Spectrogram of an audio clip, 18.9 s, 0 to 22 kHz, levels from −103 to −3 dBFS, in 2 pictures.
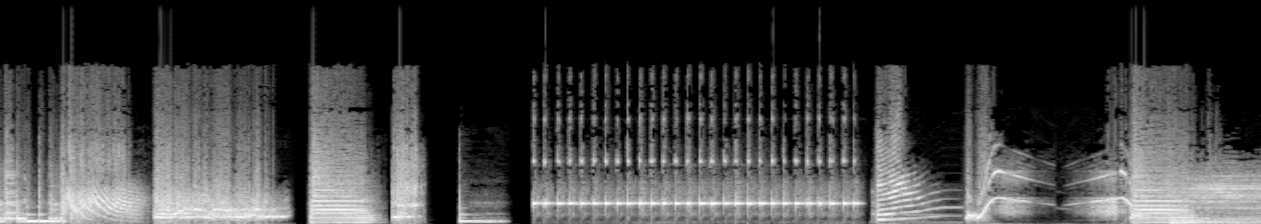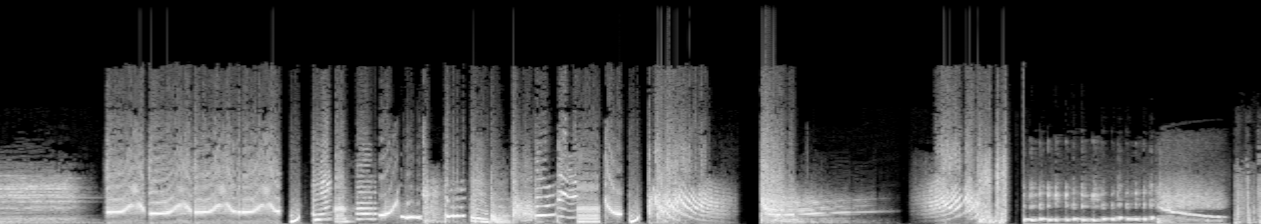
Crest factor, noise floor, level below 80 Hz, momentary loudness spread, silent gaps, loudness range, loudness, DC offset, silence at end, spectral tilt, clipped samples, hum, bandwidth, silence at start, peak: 10 dB; -35 dBFS; -44 dBFS; 9 LU; 2.26-2.31 s, 3.25-3.43 s, 3.91-3.98 s, 15.06-15.14 s; 2 LU; -9 LUFS; under 0.1%; 0 s; -2.5 dB/octave; under 0.1%; none; 16 kHz; 0 s; 0 dBFS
